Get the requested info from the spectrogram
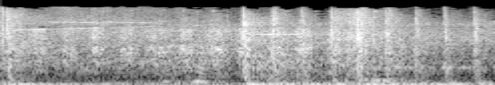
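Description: Movie trailer soundtrack: dramatic music over a heavy low rumble, with a louder surge of booming hits a little over a second in.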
